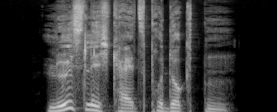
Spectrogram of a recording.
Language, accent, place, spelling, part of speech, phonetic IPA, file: German, Germany, Berlin, Löslichkeitsprodukten, noun, [ˈløːslɪçkaɪ̯t͡spʁoˌdʊktn̩], De-Löslichkeitsprodukten.ogg
- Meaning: dative plural of Löslichkeitsprodukt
